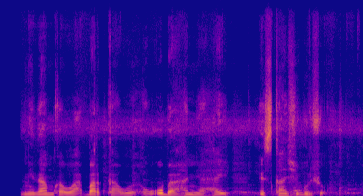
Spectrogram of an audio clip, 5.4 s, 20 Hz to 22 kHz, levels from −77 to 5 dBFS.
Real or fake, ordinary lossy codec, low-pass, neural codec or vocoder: fake; none; none; vocoder, 44.1 kHz, 128 mel bands, Pupu-Vocoder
